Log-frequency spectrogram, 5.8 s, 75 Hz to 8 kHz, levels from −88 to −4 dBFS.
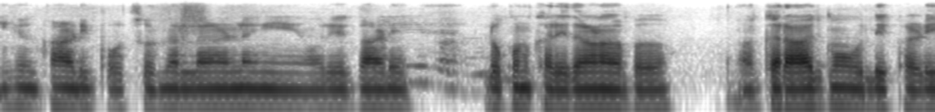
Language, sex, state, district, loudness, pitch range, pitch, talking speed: Garhwali, male, Uttarakhand, Tehri Garhwal, -22 LUFS, 95-100 Hz, 100 Hz, 175 wpm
